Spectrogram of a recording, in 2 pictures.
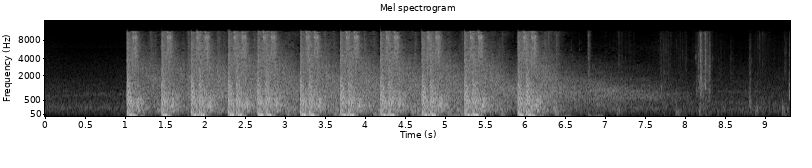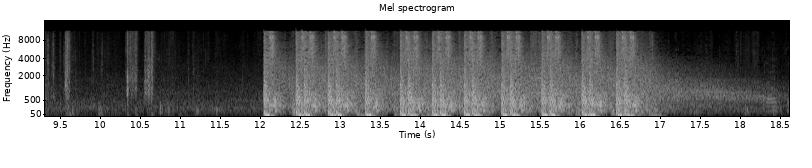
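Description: A rifle fires rapid bursts of shots that echo away.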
